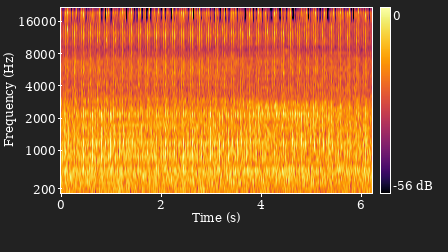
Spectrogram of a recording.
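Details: 2011 Hyundai Solaris G4FC, 166k km, warm idle at 92 °C coolant, mic under hood: light regular tapping about three per second appears at idle, fades when revs rise; engine knock of unknown origin.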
